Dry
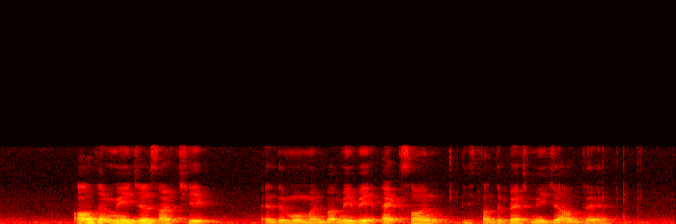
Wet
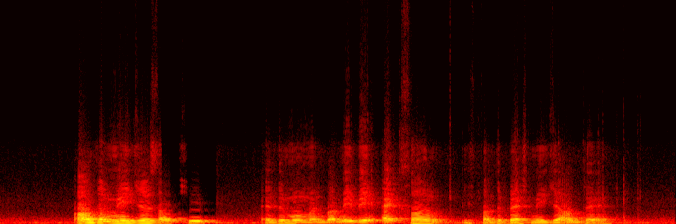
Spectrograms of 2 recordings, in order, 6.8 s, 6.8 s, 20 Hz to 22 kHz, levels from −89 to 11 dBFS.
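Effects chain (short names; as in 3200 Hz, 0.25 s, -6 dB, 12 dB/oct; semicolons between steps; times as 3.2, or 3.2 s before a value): 1.62–2.17 formant sharpening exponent 2; 2.97–4.11 HPF 260 Hz 12 dB/oct; running maximum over 5 samples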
